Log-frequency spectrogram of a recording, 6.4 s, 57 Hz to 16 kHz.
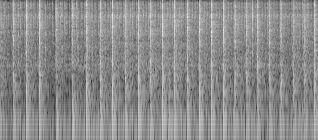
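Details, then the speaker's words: Yamaha XS650 twin, first start in 25 years on rebuilt stock carbs: lumpy loping beat, about two pops a second, uneven gaps. One exhaust cold; owner suspects one carb faulty, firing on one cylinder; a spark plug wasn't fully in. "I'm pretty sure this one carb is not doing its job because this exhausts it's still cold and this one's got some warmth in it so I think I think it's only firing the one cylinder right now"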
